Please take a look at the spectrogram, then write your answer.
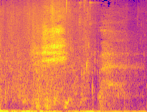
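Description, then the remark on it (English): A sudden splash as a foot plunges into a hole filled with black water in a flooded front yard, filling a boot, followed by a softer slosh a moment later, over a low steady outdoor background. “That was a hole. Now the black water is in my boot.”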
